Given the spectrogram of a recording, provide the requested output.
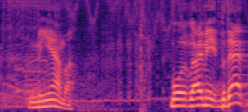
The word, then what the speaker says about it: Miami: it what they do they pronounce it with an A at the end clearly there's not an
